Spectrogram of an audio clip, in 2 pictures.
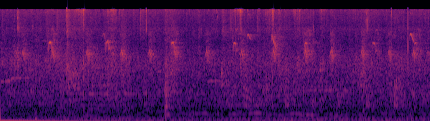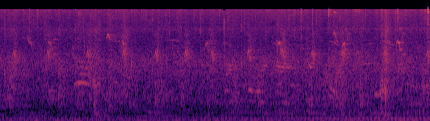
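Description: Rabbit chewing a raw carrot, with a quick irregular series of crisp little crunches, a few each second, over a steady low hum.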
